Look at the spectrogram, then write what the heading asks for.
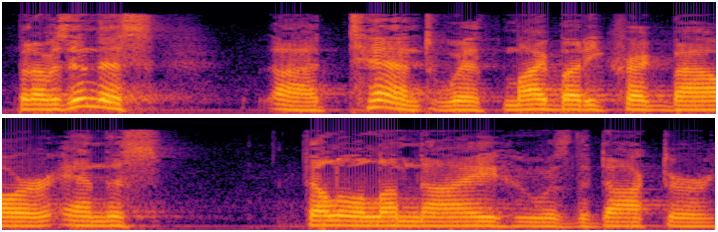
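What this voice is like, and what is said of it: Hoarse, nearly lost voice. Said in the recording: “my voice is about gone from yelling, as well as whatever's been happening to everybody with their, you know, colds”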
